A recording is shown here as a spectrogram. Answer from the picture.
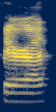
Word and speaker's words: Chris Farah: CHRIS Farah. The H is silent in Chris. And last name Farah, Farah.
